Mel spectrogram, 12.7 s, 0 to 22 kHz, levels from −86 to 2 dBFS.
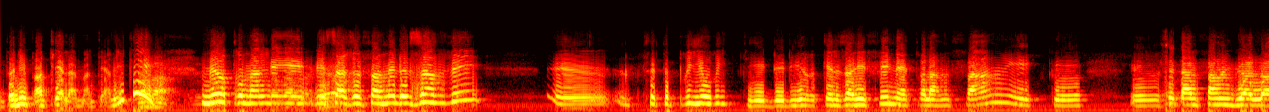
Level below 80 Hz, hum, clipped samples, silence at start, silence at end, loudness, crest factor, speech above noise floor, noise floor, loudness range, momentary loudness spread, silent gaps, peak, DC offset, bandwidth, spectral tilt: -44 dBFS; none; under 0.1%; 0 s; 0 s; -18 LUFS; 14 dB; 34 dB; -52 dBFS; 5 LU; 12 LU; none; -2 dBFS; under 0.1%; 7.8 kHz; -8 dB/octave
